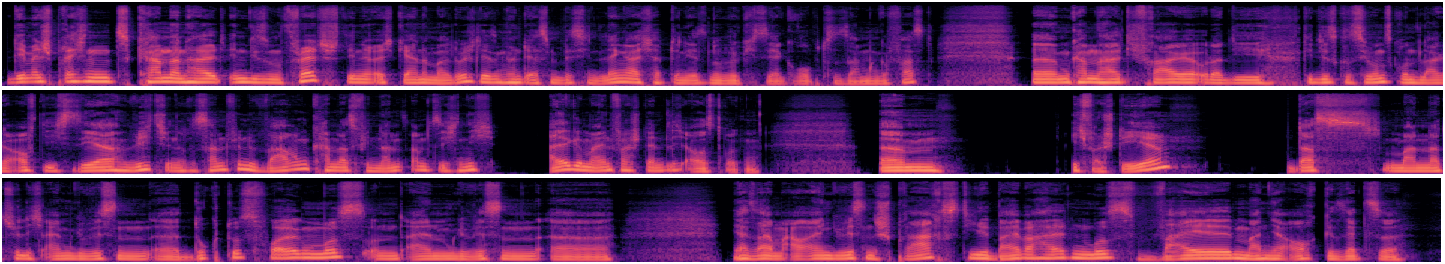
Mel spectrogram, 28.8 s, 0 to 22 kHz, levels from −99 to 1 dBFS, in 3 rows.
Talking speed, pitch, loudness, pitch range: 175 wpm, 110 Hz, -29 LUFS, 100-125 Hz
